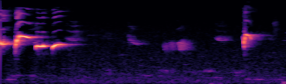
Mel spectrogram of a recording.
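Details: Oriental magpie-robin of the black-breasted form calling to lure other birds into answering: a quick run of three loud, dropping whistles, soft faint chatter, then one more sharp whistled note near the end.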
